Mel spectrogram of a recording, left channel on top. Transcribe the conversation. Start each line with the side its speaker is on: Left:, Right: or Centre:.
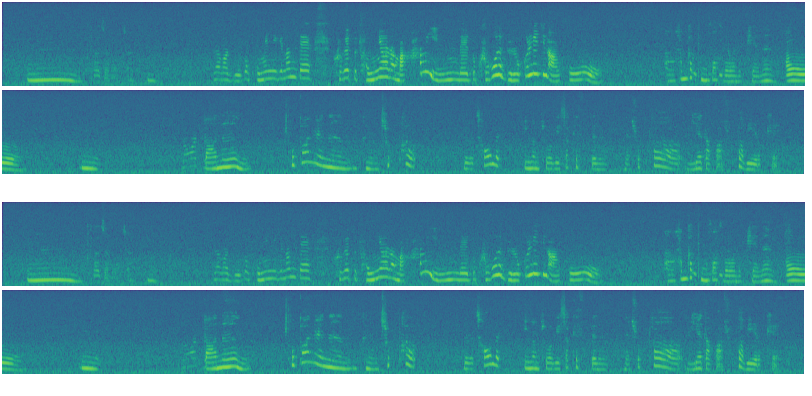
Right: 음, 맞아, 맞아. 응.
Left: 그래가지고 좀 고민이긴 한데 그게 또 정리하는 막 함이 있는데 또 그거는 별로 끌리진 않고.
Right: 아, 함 같은
Left: 또 고민이다.
Right: 거 싸서 넣어놓기에는.
Left: 어,
Right: 음,
Left: 그래가지고
Right: 나는 초반에는 그냥 소파, 내가 처음에 인형 좋아하기 시작했을 때는 그냥 소파 위에다가 소파 위에 이렇게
